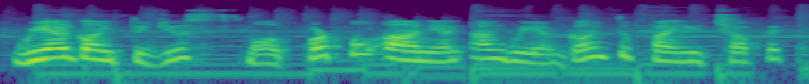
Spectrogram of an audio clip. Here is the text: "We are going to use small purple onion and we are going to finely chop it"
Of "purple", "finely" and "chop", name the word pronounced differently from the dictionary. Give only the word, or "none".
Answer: none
